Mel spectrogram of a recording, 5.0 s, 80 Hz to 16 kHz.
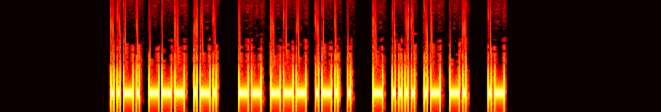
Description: Morse code, heard as a keyed tone, about 50 wpm, 700 Hz. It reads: FOR MORE THAN A
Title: Sets of 4 Words 50wpm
